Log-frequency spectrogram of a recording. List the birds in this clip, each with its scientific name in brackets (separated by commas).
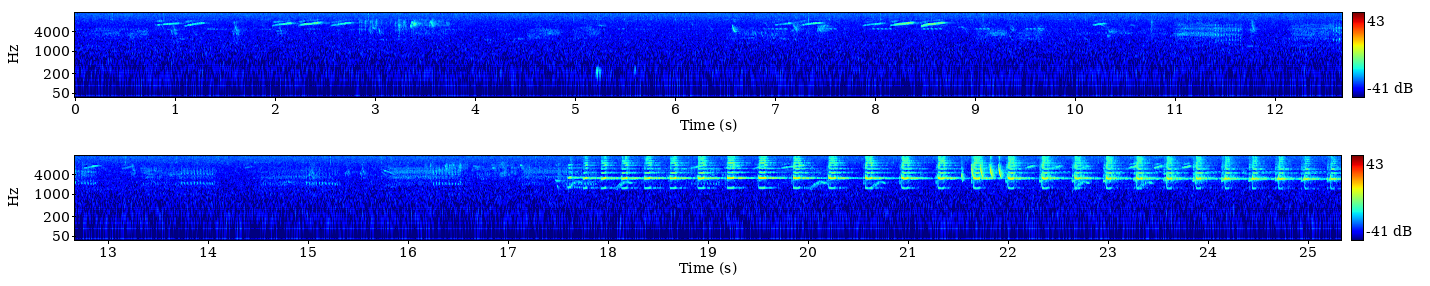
Ring-necked Dove (Streptopelia capicola), Mariqua Sunbird (Cinnyris mariquensis), Nubian Woodpecker (Campethera nubica), Red-cheeked Cordonbleu (Uraeginthus bengalus)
